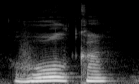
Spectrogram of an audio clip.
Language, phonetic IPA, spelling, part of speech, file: Ukrainian, [ˈɦɔɫkɐ], голка, noun, Uk-голка.ogg
- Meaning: needle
